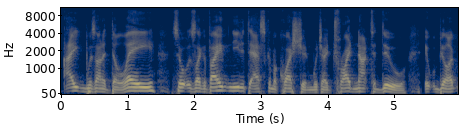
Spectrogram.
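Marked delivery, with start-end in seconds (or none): none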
